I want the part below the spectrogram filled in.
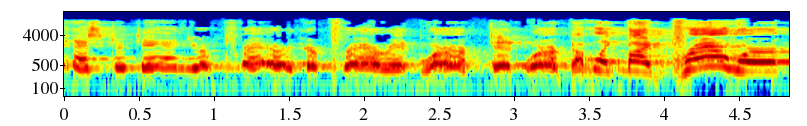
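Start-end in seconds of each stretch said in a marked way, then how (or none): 0.0-3.4 high, squeaky, weepy, tearful cry. Retelling a woman's phone machine message: high-pitched squeaky crying voice. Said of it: "Real high-pitched, squeaky voice crying".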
